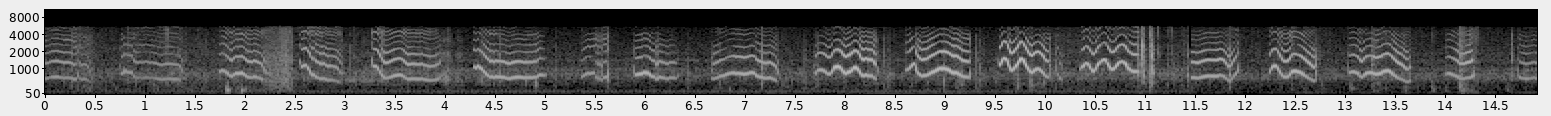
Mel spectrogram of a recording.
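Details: Newborn Pomeranian puppy, sole survivor of a first litter of three, its father a Pomeranian and mother a part-Pomeranian mix; high wavering whimpers and squeals repeated roughly once a second, each a rising-and-falling wobbly cry, steady throughout.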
